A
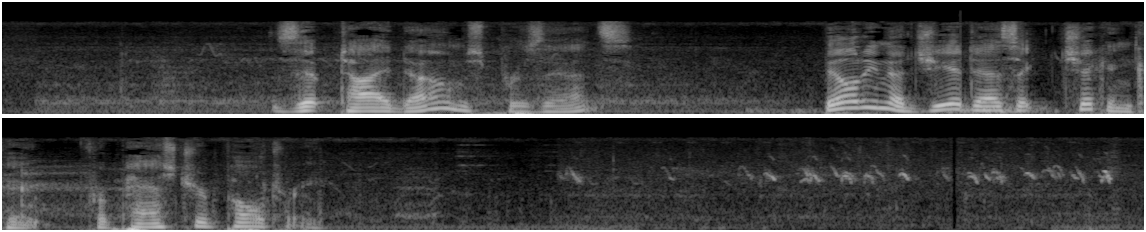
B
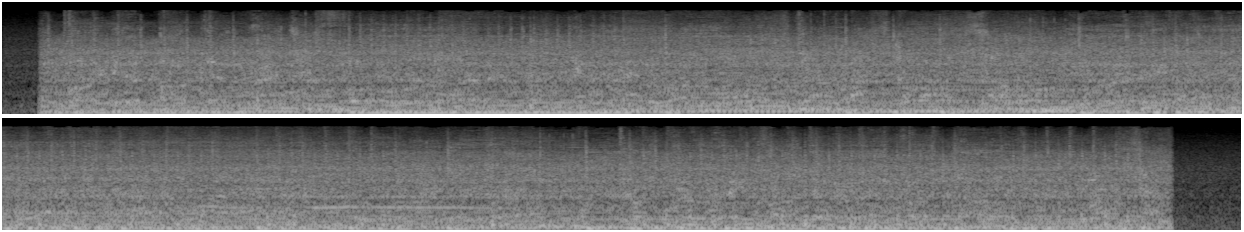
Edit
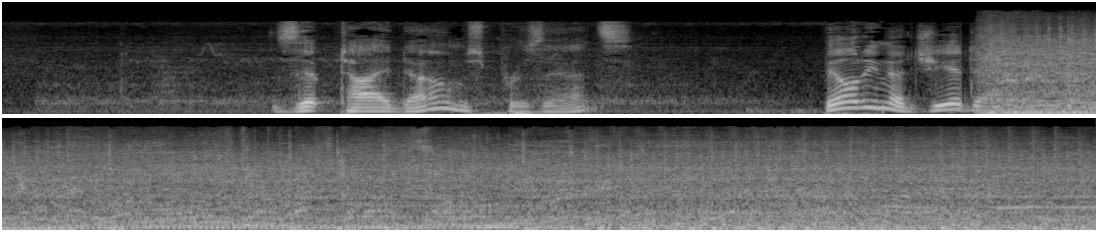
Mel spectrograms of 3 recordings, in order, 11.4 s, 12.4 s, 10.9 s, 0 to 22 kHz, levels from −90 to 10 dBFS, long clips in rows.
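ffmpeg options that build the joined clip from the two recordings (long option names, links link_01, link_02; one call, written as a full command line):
ffmpeg -i cue0.wav -i cue1.wav -filter_complex "[0:a]asettb=1/sr,asplit=3[link_01][link_02][link_03];[link_01]atrim=end=4.404[link_04];[link_02]atrim=start=4.4:end=4.93,asetpts=PTS-STARTPTS,afade=type=in:duration=0.004:curve=qsin,afade=type=out:start_time=0.526:duration=0.004:curve=qsin,highpass=140,lowpass=6300[link_05];[link_03]atrim=start=4.926[link_06];[link_04][link_05]acrossfade=duration=0.004:curve1=hsin:curve2=qsin[link_07];[link_07][link_06]acrossfade=duration=0.004:curve1=qsin:curve2=hsin,apad=whole_dur=10.94,atrim=end=10.94,atrim=end=4.93,asetpts=PTS-STARTPTS[link_08];[1:a]atrim=start=2.16:end=8.25,asetpts=PTS-STARTPTS[link_09];[link_08][link_09]acrossfade=duration=0.08:curve1=tri:curve2=tri" out.wav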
